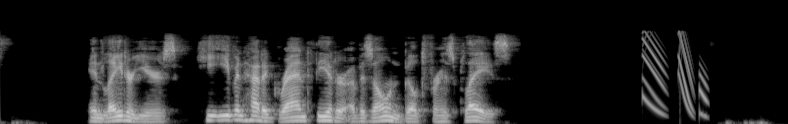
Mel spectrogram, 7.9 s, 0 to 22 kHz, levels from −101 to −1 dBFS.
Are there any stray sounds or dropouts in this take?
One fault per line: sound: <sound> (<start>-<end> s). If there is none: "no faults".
sound: chirp (6.4-7.1 s)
